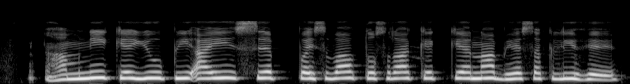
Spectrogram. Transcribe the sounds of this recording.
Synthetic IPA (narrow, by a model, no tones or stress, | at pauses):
ɦəmnikejupiaisepəɪsbawd̪oːsɾakekenabʱesəkliɦe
